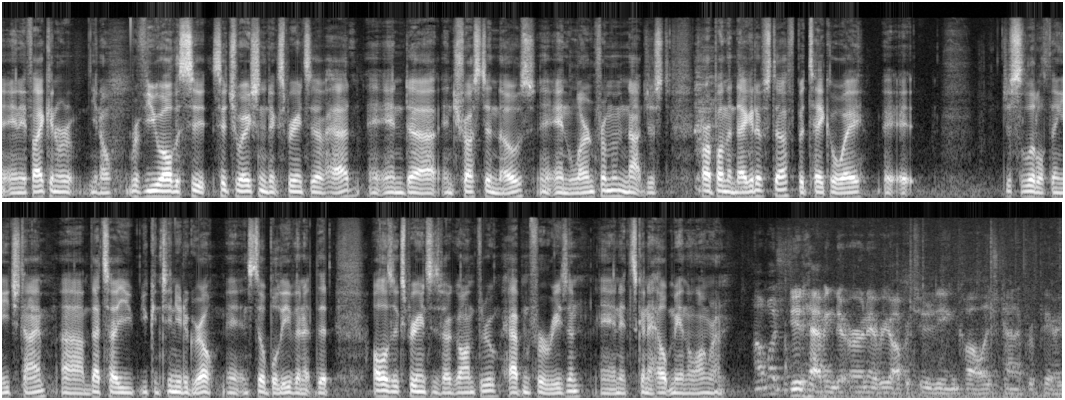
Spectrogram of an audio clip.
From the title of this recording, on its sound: Press Conference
